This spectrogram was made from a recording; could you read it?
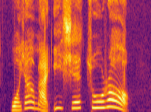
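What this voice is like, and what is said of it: Quiet, soft-spoken line. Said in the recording (Chinese): “小声的对盼老板说”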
